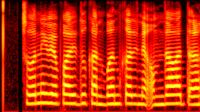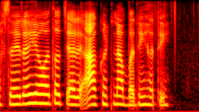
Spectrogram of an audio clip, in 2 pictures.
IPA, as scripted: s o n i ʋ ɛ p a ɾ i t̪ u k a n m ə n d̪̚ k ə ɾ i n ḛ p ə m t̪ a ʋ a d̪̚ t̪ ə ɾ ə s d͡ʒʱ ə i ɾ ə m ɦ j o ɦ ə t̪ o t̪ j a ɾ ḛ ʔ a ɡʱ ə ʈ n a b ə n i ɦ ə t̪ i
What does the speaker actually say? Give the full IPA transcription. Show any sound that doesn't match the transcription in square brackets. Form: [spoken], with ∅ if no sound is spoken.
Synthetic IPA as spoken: s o n i ʋ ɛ p a ɾ i [d̪] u k a n [b] ə n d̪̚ k ə ɾ i n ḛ [ʔ] ə m [d̪] a ʋ a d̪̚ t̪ ə ɾ ə [f] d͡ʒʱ ə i ɾ ə [∅] ɦ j o ɦ ə t̪ o t̪ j a ɾ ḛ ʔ a ɡʱ ə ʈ n a b ə n i ɦ ə t̪ i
